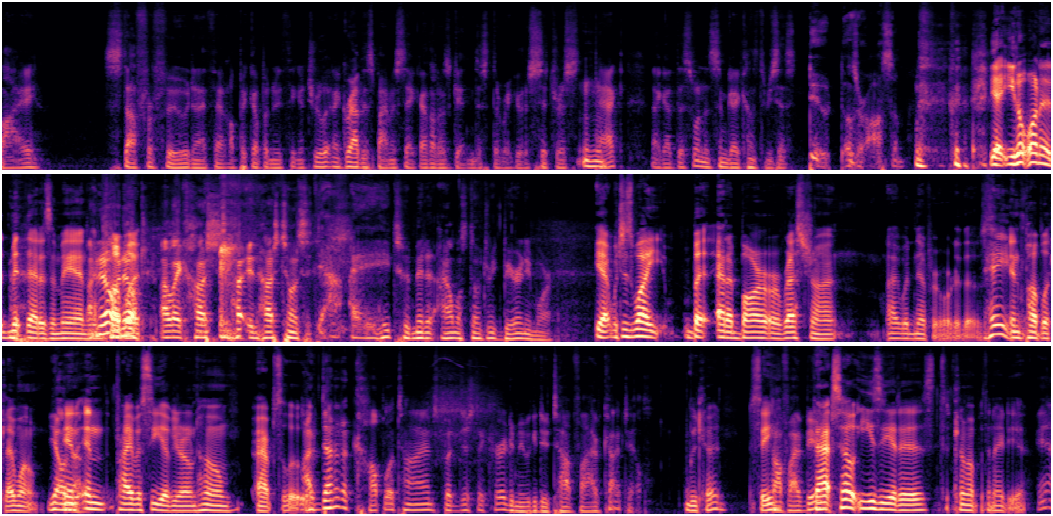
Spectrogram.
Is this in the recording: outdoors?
no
